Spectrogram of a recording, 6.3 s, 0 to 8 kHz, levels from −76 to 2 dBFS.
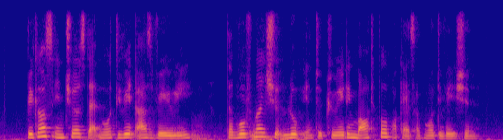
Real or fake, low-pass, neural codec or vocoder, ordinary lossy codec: fake; 7.2 kHz; codec, 16 kHz, 2 kbps, FreqCodec, larger model; none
